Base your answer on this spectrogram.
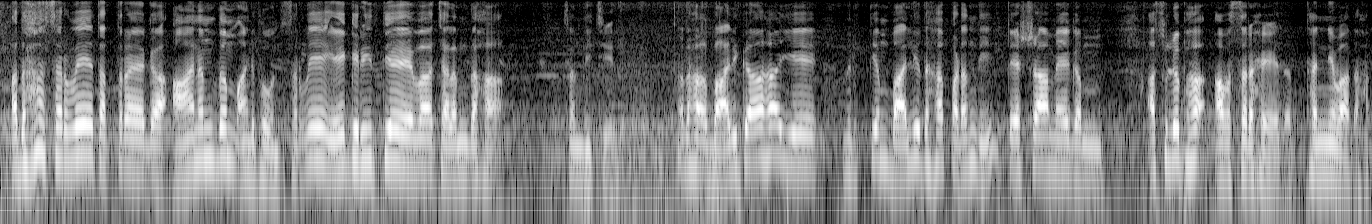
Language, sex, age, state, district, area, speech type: Sanskrit, male, 45-60, Kerala, Kollam, rural, spontaneous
